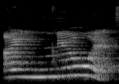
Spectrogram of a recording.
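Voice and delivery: high, loud, slow gleeful crow; delighted triumph; whoop of delight. Acted. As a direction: savour the victory. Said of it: "with a whoop of delight".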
